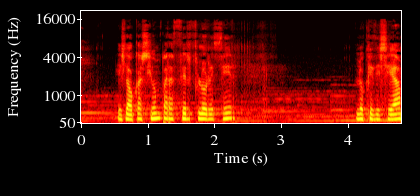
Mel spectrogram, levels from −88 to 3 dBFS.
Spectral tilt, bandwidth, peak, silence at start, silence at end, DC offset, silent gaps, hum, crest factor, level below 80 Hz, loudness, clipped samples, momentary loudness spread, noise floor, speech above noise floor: -5.5 dB/octave; 16 kHz; -4 dBFS; 0 s; 0 s; under 0.1%; none; none; 20 dB; -52 dBFS; -23 LUFS; under 0.1%; 23 LU; -46 dBFS; 25 dB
